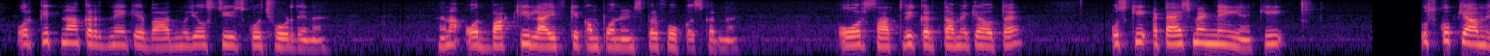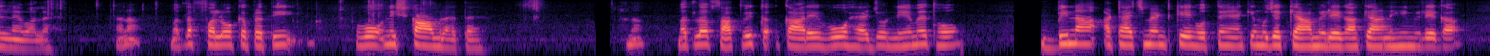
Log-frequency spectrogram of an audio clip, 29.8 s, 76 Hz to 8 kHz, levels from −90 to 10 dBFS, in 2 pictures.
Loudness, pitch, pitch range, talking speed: -25 LUFS, 190 Hz, 175-210 Hz, 145 wpm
